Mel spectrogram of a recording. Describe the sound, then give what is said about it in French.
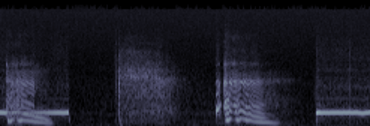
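A steady phone ringback tone sounds in two bursts separated by a pause, as an unanswered call to a McDonald's phone number rings out over the line, with some falling, voice-like sweeps and a hiss mixed in. “Allez, on y va, on compose un autre numéro de téléphone de McDonald's.”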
